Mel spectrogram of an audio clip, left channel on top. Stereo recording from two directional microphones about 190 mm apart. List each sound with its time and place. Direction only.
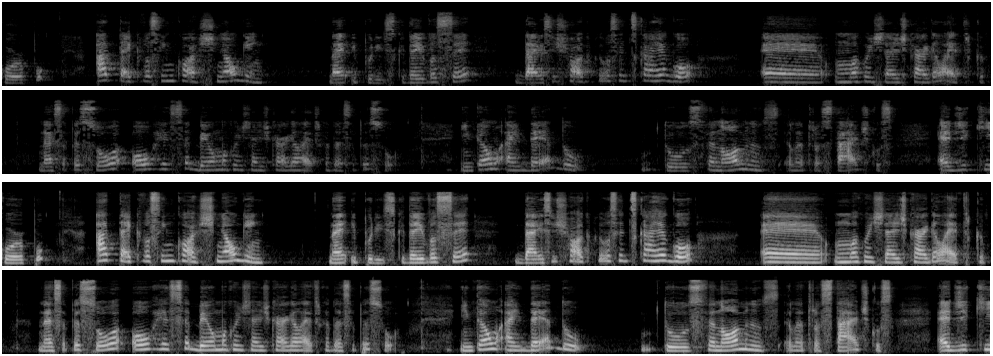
0.0 s speech: 50° right (ahead or behind)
